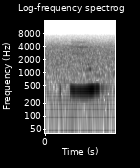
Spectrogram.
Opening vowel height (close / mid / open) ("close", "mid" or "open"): close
